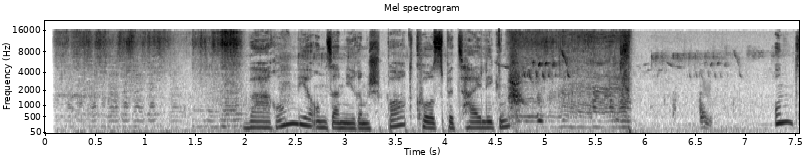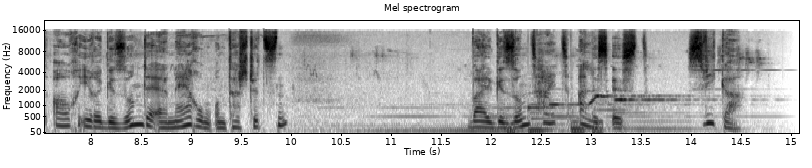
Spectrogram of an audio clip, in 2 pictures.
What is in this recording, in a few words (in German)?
Spot Yoga Kampagne; SWICA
